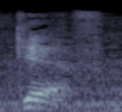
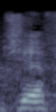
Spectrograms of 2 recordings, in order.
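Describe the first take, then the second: First: The word begins with a hard g sound. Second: The word begins with a soft j sound. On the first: The speaker calls it right. "It's GIF, not" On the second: The speaker calls it wrong. "like the peanut butter"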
